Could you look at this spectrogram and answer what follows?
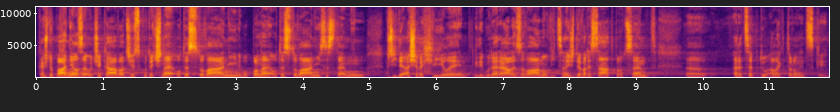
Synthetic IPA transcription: kaʒdo̞paːdɲɛlzɛo̞t͡ʃɛkaːvat̪ʒɛskut̪ɛt͡ʃnɛːʔo̞t̪ɛst̪o̞vaːɲiːnɛbo̞pl̩nɛːʔo̞t̪ɛst̪o̞vaːɲiːsɪst̪ɛːmu | pr̝̥iːdɛʔaʃvɛxviːlɪɡdɪbudɛɾɛalɪzo̞vaːno̞viːt͡sɛnɛʒdɛvadɛsaːt̪pɾo̞t͡sɛnt̪ | ɾɛt͡sɛpt̪uːʔɛlɛkt̪ɾo̞nɪt͡skɪ

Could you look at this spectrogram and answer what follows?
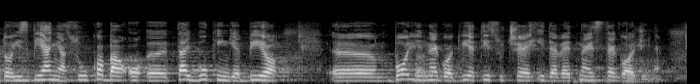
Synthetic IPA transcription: d̪o̞izbiːjaɲasuːko̞baʔt̪aːjbukiŋɡje̞bio̞ | bo̞ʎine̞ɡod̪ʋije̞t̪isut͡ɕe̞ʔid̪e̞ʋet̪naest̪e̞ɡo̞d̪ine̞̰

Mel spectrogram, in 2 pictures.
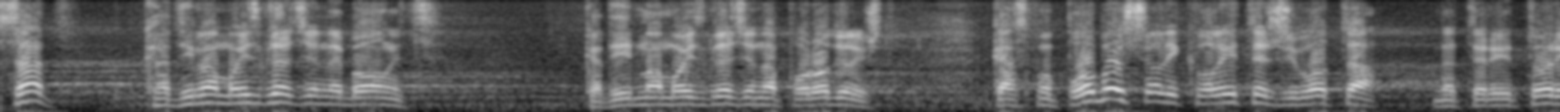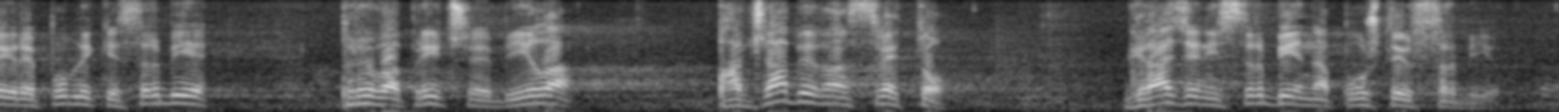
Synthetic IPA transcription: sad̪kad̪imamo̞izɡɾad͡ʑe̞ne̞bo̞ːlˠnit̪se̥ | kad̪imamo̞izɡɾad͡ʑe̞napo̞ɾo̞d̪iliʃt̪ḁ | kad̪smo̞po̞bo̞ʎʲʃalikʋalit̪e̞t̪ʒiʋo̞t̪anat̪e̞ɾit̪o̞ɾijiɾe̞publike̞sr̩bije̞ | pr̩ʋapɾiːt͡ʃaje̞biːlˠa | pad͡ʒabe̞ʋamsʋe̞t̪o̞̰ː | ɡɾad͡ʑanisr̩bije̞napuːʃt̪ajusr̩bḭjṵ

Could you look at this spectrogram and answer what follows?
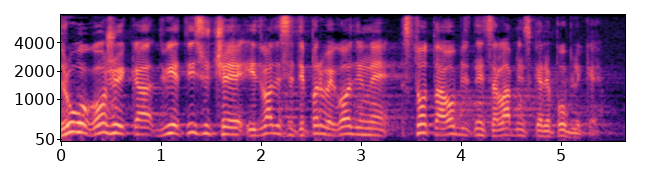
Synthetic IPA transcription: d̪ɾuɡo̞ɡo̞ʒojkad̪ʋije̞t̪is̬ut͡ɕe̞ʔid̪ʋaːd̪ese̞t̪ipr̩ʋe̞ɡo̞d̪ine̞st̪o̞t̪ao̞bjet̪nit̪salˠabinskeɾe̞publike̞̰

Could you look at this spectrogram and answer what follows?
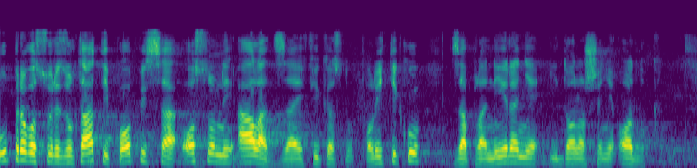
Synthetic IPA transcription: upɾaʋo̞suɾe̞zulˠt̪aːt̪ipo̞pisaʔo̞sno̞ʋniʔalˠat̪zaefikasnupo̞lit̪iku | zaplˠaniːɾaɲe̞id̪o̞noʃe̞ɲe̞ʔo̞d̪lˠukḁ

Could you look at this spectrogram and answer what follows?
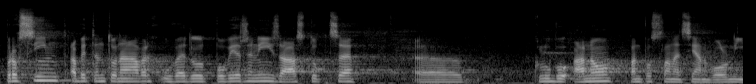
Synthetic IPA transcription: pɾo̞siːmʔabɪt̪ɛnt̪o̞naːvr̩xʔuvɛdl̩po̞vjɛr̝ɛniːzaːst̪upt͡sɛ | klubuʔano̞panpo̞slanɛt͡sjanvo̞lniː

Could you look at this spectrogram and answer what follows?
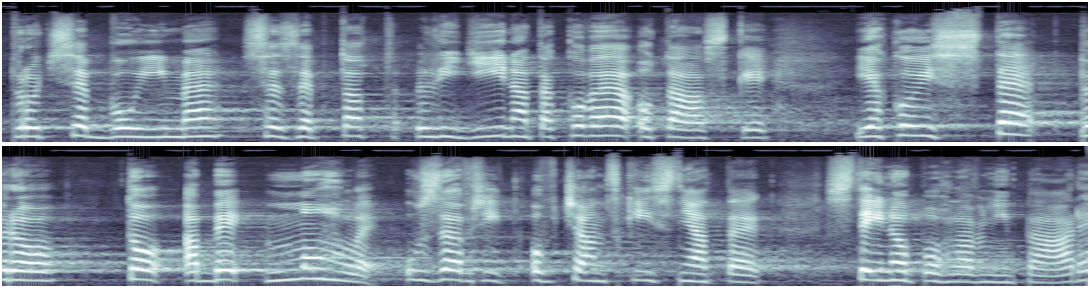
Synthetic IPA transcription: pɾo̞t͡ʃsɛbo̞jiːmɛsɛzɛp̚t̪at̪lɪɟiːnat̪ako̞vɛːʔo̞t̪aːskɪ | jako̞jst̪ɛpɾo̞t̪o̞ʔabɪmo̞ɦlɪʔuzavriːt̪ʔo̞pt͡ʃanskiːsɲat̪ɛkst̪ɛjnopo̞ɦlavɲiːpaːɾ

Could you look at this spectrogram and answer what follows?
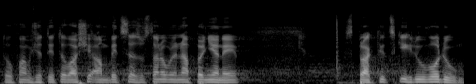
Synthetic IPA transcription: d̥o̞wfaːmʒɛt̪ɪt̪o̞vaʃɛʔambɪt͡sɛzuːst̪ano̞wnɛnapl̩ɲɛnɪ | spɾak̚t̪ɪt͡skiːɣduːvo̞duː

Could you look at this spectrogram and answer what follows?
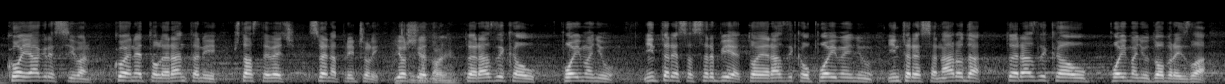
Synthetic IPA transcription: ko̞jeaɡɾe̞siʋan | ko̞jene̞t̪o̞le̞ɾant̪aniʃt̪ast̪eʋe̞t͡ɕsʋenapɾiːt͡ʂalḭjo̞ʃjed̪not̪o̞je̞ɾaːzlikau | po̞imaɲu | int̪e̞ɾesasr̩bije̞t̪ojeɾaːzlikaupoimeɲuint̪e̞ɾesanaːɾo̞d̪a | t̪oje̞ɾaːzlikau | poimaɲud̪o̞bɾaizlˠa̰

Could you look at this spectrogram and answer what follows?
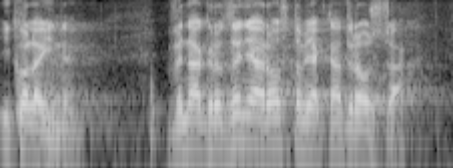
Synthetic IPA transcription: ikɔlɛjnɘ̰ | vɘnaɡɾɔd̪zɛɲaɾɔsnɔ̃w̃jaknad̪ɾɔʐd͡ʐa̰x

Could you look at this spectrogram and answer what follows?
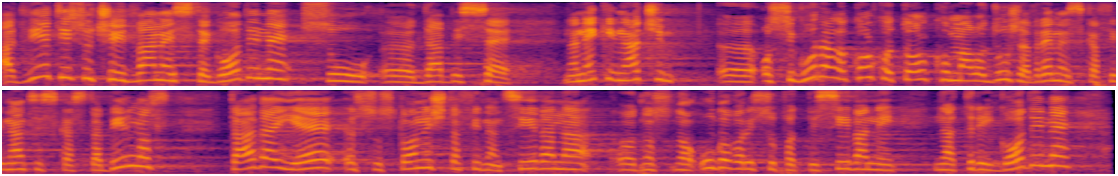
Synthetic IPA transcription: a̰d̪ʋije̞t̪isut͡ɕe̞id̪ʋaːnajst̪e̞ɡo̞d̪ine̞sud̪abise̞ | nane̞kinaːt͡ʃin | o̞siɡuːɾaleko̞lˠko̞t̪o̞lko̞malˠo̞d̪uʒaʋɾe̞me̞nskafinant̪siskast̪abiːlˠno̞st̪ː | ad̪aje̞susklˠo̞niʃt̪afinant̪siːɾanaod̪nosno̞ʔuɡo̞ʋo̞ɾisupo̞t̪̚pisiːʋani | nat̪ɾiːɡo̞d̪ine̞

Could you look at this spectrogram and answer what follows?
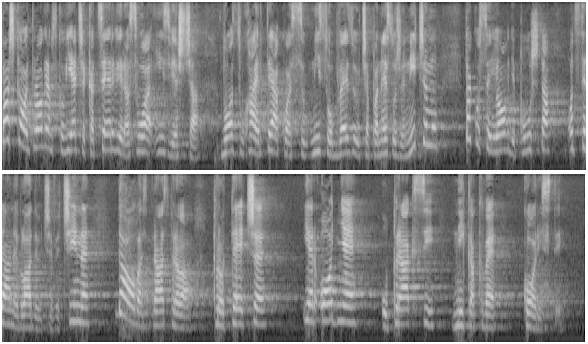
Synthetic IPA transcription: baʃkao̞ipɾo̞ɡɾamsko̞ʋje̞ːt͡ʃe̞kad̪̚t̪seɾʋiɾasʋo̞jaʔizʋjeʃt͡ɕa | ʋo̞t̪st̪ʋuxaeɾt̪eako̞jasuniːsuo̞bʋe̞zujut͡ɕapane̞slˠuʒenit͡ʃe̞mu | t̪ako̞se̞io̞ːʋd̪je̞puːʃt̪ao̞d̪st̪ɾaːneʋlˠaːd̪ajut͡ɕe̞ʋe̞t͡ɕine̞d̪ao̞ʋaɾaːspɾaʋapɾo̞t̪et͡ʃe̞ | je̞ɾo̞d̪ɲeupɾaksinikakʋe̞ko̞ɾist̪ḭ

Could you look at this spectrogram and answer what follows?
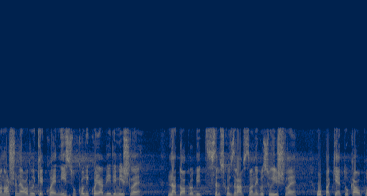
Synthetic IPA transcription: ono̞ʃe̞neo̞d̪like̞ko̞je̞niːsuko̞liko̞jaːʋid̪imiʃle | nad̪o̞bɾobit̪sr̩psko̞ɡzd̪ɾaːʋst̪ʋane̞ɡo̞suiʃle | upaket̪ukaopo

